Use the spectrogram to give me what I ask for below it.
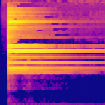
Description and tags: A chord I recorded on my glockenspiel using a Blue Snowball iCE microphone
bells, chime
